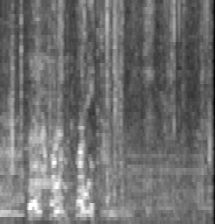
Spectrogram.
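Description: A small dog giving a few short yips and whines in the first second, over background music.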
